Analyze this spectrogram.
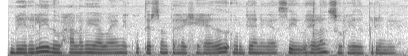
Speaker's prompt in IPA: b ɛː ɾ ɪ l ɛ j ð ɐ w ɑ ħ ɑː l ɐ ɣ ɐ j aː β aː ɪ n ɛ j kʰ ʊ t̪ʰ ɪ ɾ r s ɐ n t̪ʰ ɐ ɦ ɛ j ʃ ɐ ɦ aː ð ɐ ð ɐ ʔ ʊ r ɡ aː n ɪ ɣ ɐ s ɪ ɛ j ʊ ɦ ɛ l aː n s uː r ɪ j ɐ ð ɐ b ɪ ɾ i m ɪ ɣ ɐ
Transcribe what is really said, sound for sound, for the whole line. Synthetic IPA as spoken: b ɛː ɾ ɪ l ɛ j ð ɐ w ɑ ħ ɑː l ɐ ɣ ɐ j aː β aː ɪ n ɛ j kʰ ʊ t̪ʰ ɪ r s ɐ n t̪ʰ ɐ ɦ ɛ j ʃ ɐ ɦ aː ð ɐ ð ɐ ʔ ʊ r ɡ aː n ɪ ɣ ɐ s ɪ ɛ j ʊ ɦ ɛ l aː n s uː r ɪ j ɐ ð ɐ b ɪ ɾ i m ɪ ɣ ɐ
